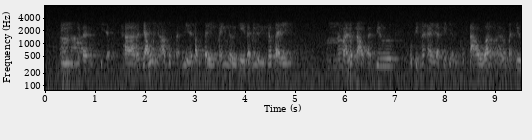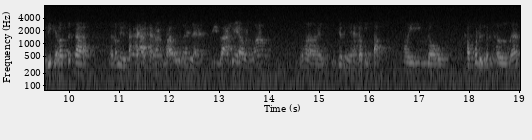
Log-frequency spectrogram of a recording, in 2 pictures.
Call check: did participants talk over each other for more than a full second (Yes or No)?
Yes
